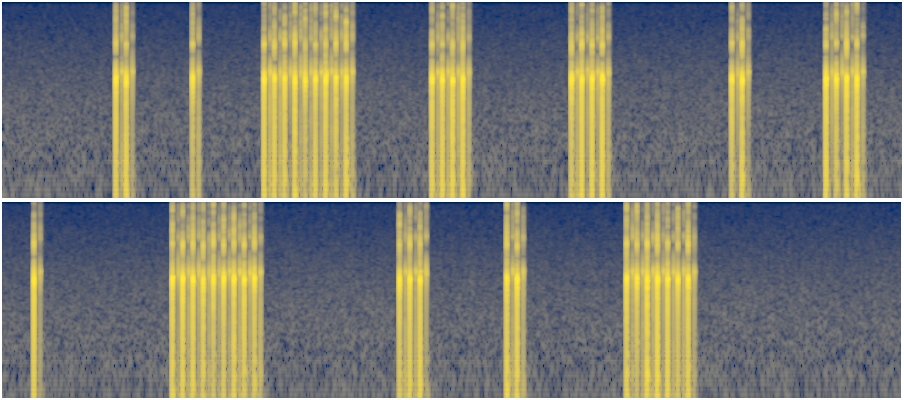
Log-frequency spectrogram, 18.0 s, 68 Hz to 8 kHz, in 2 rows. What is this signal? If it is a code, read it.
Pulse dialling, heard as clicks on a phone line, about 10 pulses a second. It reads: 2 1 9 4 4 2 4 1 9 3 2 7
